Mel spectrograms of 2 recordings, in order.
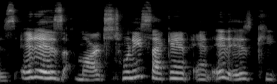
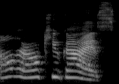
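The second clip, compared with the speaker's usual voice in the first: gushing; 7 semitones higher than usual. Retold or imitated. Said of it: "I'm like".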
